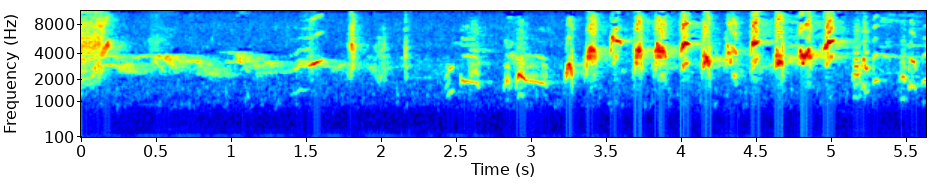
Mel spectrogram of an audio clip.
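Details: Oriental magpie-robin (kacer) master song used to tutor contest birds: a long sliding whistle, then a fast run of sharp, evenly repeated chirps and short whistled notes, about three per second, with a faint low hum beneath.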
